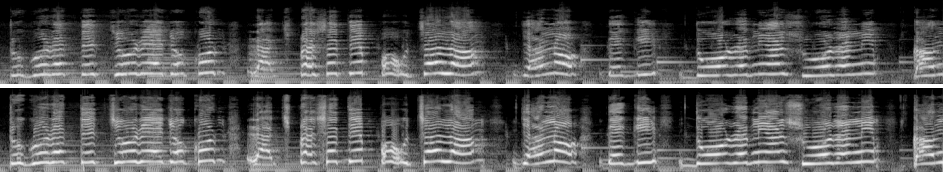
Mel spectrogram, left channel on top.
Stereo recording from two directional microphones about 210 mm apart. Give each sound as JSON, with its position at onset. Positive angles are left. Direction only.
{"t": 0.1, "sound": "music", "side_deg": -50}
